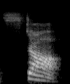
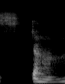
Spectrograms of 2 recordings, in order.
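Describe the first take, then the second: First: The word is said loudly and abruptly. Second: The word is said quietly and softly. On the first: "increase the loudness of just one word" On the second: "reduce it by, if I'm talking like this"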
